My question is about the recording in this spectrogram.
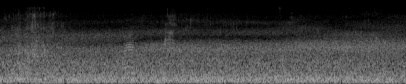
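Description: Steady rushing hiss of rain and river water, with wind on the microphone.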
